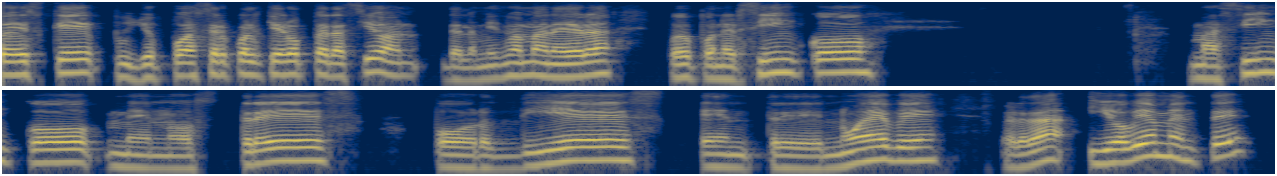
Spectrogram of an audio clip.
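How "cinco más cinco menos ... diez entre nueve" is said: each term spelled out very slowly; deliberate, drawn-out formula dictation. Shown as a demonstration. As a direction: read the formula out slowly as if typing along.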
